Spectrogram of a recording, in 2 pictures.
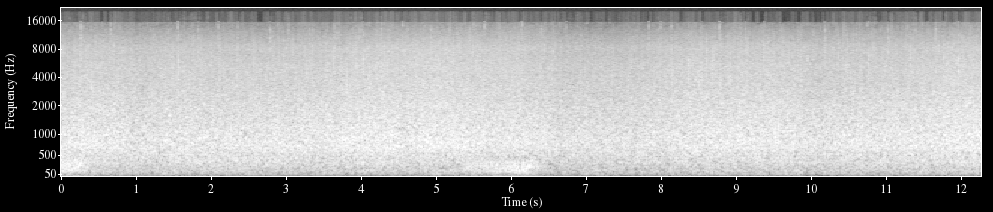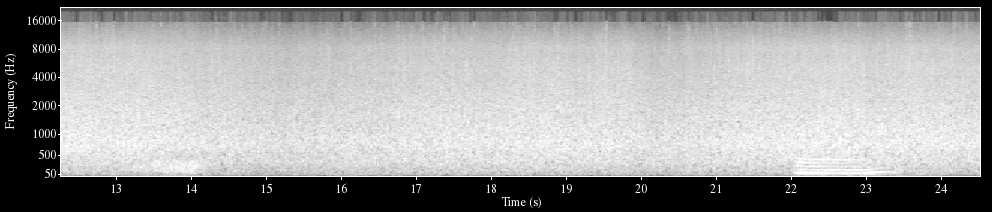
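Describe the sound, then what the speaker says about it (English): Steady rain falling in Minecraft, a continuous soft hiss of drops that stays even throughout, faint and distant, with a few low thuds of game sounds underneath. "It's raining."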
